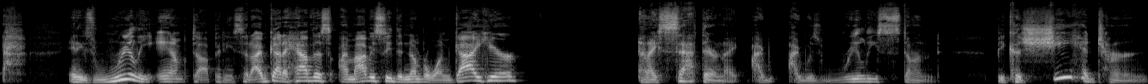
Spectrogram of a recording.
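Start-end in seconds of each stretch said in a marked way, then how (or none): none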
